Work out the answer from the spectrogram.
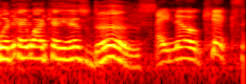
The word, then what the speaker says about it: KYKS: kyks does i know kix is pronouncing kicks keeping your kids safe so what we do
